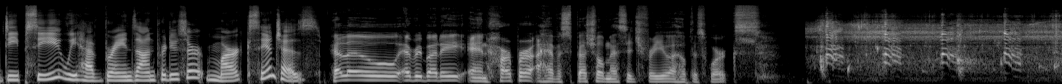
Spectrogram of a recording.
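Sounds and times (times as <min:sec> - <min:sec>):
speech: 0:00.0 - 0:08.5
dolphin vocalizations: 0:08.1 - 0:10.6.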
